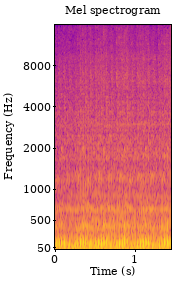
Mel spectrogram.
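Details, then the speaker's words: Classic Mini, first start after work in the shed: crisp, even revs with a steady low exhaust note, no misfire, stumble or knock; engine sounds healthy. "There we go. Awesome. How good does that sound?"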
